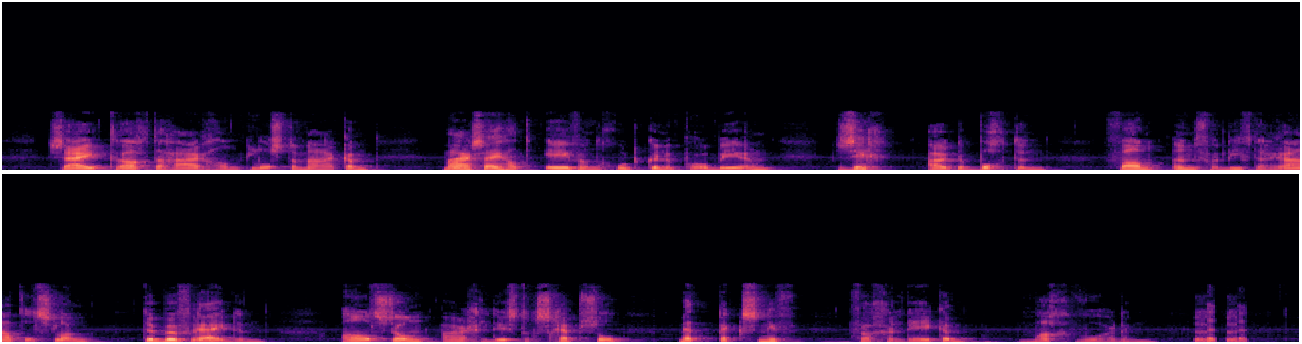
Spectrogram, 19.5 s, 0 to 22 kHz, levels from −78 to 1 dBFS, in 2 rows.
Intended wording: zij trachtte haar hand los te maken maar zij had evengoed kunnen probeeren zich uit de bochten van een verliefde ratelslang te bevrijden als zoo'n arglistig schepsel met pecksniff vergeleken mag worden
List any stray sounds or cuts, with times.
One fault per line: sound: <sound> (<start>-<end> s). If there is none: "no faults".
sound: laugh (18.7-19.1 s)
